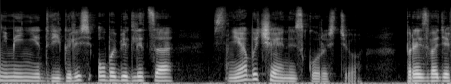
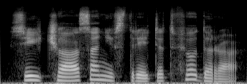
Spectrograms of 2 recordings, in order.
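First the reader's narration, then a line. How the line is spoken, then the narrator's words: Muffled, flat. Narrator (Russian): глухо прокомментировал Адольфус Пукас, правая рука Красауласа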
